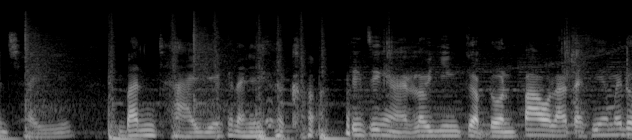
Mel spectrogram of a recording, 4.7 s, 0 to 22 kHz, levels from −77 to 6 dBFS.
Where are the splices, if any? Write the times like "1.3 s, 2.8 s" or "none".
2.6 s

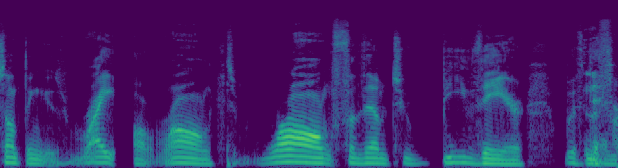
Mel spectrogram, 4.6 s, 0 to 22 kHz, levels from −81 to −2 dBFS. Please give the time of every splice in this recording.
1.8 s

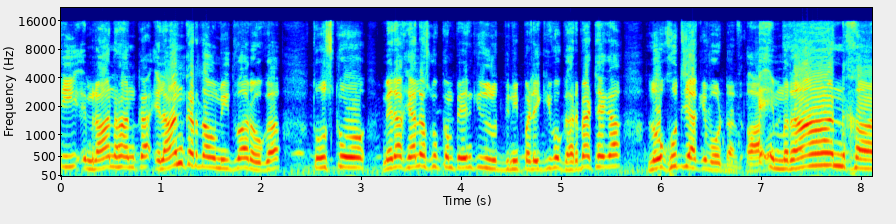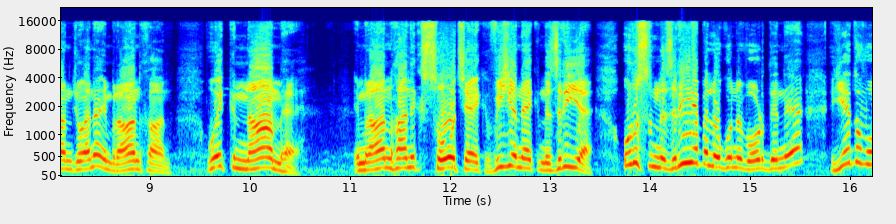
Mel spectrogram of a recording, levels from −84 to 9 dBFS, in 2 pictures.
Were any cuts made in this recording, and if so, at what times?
7.0 s

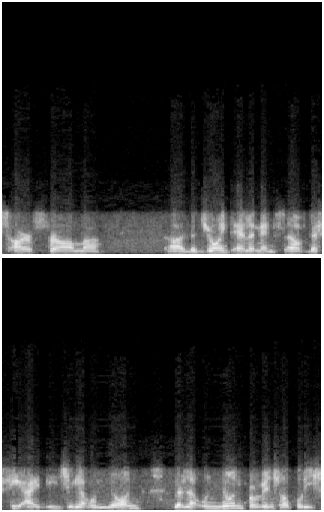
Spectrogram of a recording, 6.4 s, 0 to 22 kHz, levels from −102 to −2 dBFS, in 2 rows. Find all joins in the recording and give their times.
4.7 s

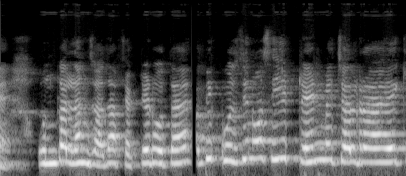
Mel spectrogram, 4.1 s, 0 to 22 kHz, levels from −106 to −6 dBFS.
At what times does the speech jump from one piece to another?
1.9 s

